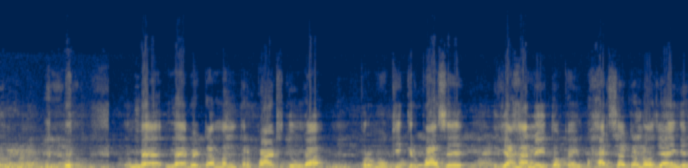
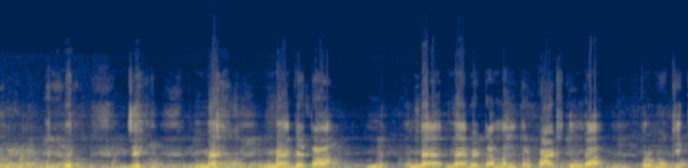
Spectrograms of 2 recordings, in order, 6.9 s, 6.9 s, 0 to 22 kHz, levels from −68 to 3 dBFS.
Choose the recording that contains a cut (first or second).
first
